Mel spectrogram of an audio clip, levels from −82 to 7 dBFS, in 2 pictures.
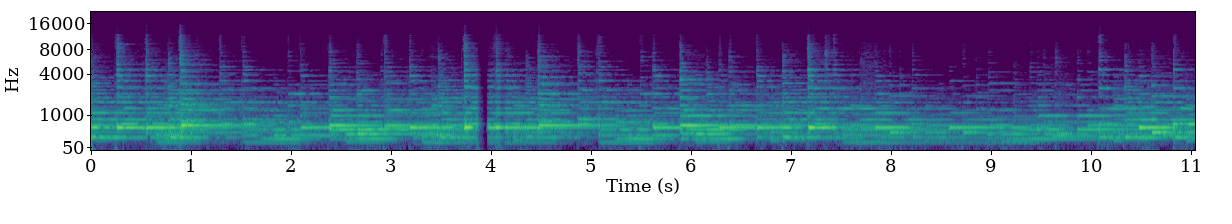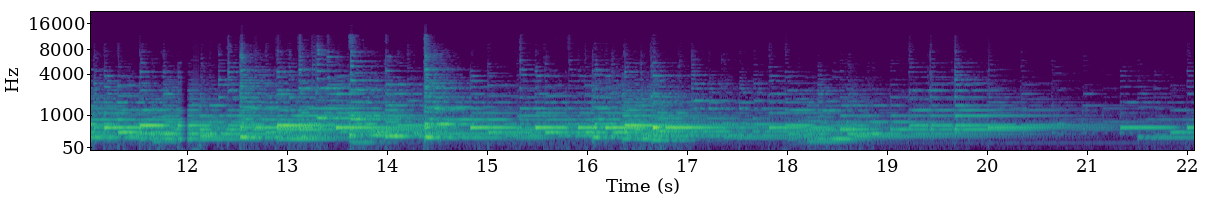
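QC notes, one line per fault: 3.85–3.98 s, burst of packet loss: a gap of about 100 ms is filled by continuing the last sound and fading it down, ending in 10 ms of silence. Playback resumes with 60 ms of audio missing. Timing now runs 41 ms later.
4.07–4.20 s, short stall from a late packet: the jitter buffer runs empty, so the last sound is stretched for 55 ms until the packet arrives. Playback then continues from the same place. Nothing is lost, but 9 ms of audio is removed.
11.93–12.02 s and 12.05–12.14 s, burst of packet loss, twice: each gap is filled for 60 ms with the previous sound, continued and faded. Each time, 60 ms of audio is skipped. The two gaps are 30 ms apart.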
